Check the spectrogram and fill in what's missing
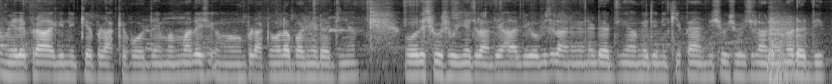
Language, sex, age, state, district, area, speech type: Dogri, male, 18-30, Jammu and Kashmir, Udhampur, rural, spontaneous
